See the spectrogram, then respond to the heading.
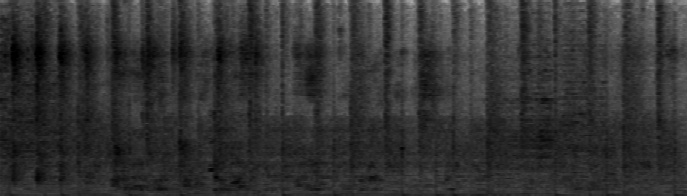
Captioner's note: downbeat music continues; cast murmuring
